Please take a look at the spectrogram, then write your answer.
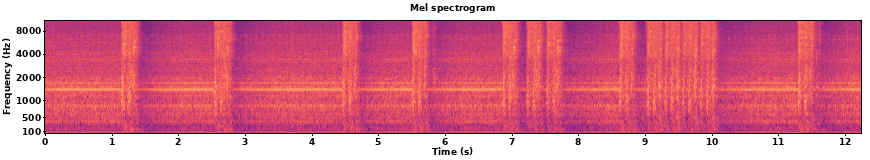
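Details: ASR33 teletype under restoration, with the punch refitted, powered up in local mode: steady motor hum with bursts of sharp mechanical clatter from the printing mechanism; running normally.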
